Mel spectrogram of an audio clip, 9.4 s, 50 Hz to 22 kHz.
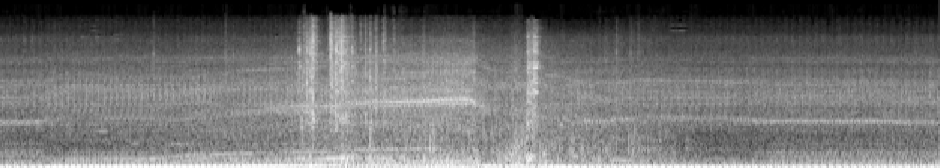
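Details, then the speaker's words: Honda Pioneer 1000-5 side-by-side that was running rough, after spark plug replacement; steady, even idle with no misses or stumbles while backing up and moving forward; fixed. "Idling good. Back in reverse."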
